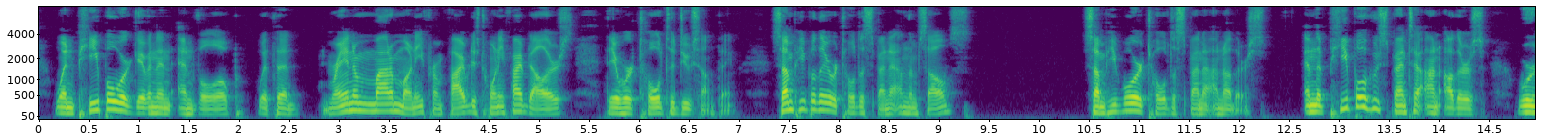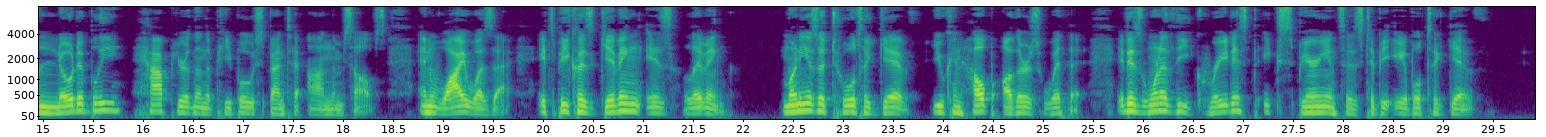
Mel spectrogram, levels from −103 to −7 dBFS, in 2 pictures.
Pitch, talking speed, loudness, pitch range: 115 Hz, 190 wpm, -26 LUFS, 100-130 Hz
